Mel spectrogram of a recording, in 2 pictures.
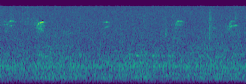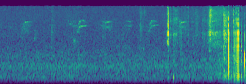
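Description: Small birds chirping outdoors, short high chirps every second or so over a steady faint hiss. Near the end, a sharp knock and then a brief clatter of knocks and rattles.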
